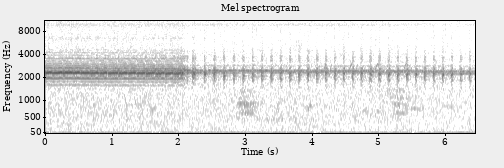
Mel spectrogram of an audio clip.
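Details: In the RGV, a cicada high in a tree holds a steady shrill drone for two seconds, then breaks into rapid rhythmic pulsing, about four buzzy throbs per second, quieter than before.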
